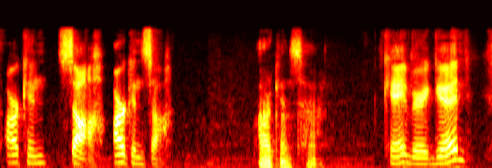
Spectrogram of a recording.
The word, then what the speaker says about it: Arkansas: that that s okay you didn't pronounce the S at the end but the that first s okay You' said zah so Arkansas it is Arkansas Arkansas Arkansas okay very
